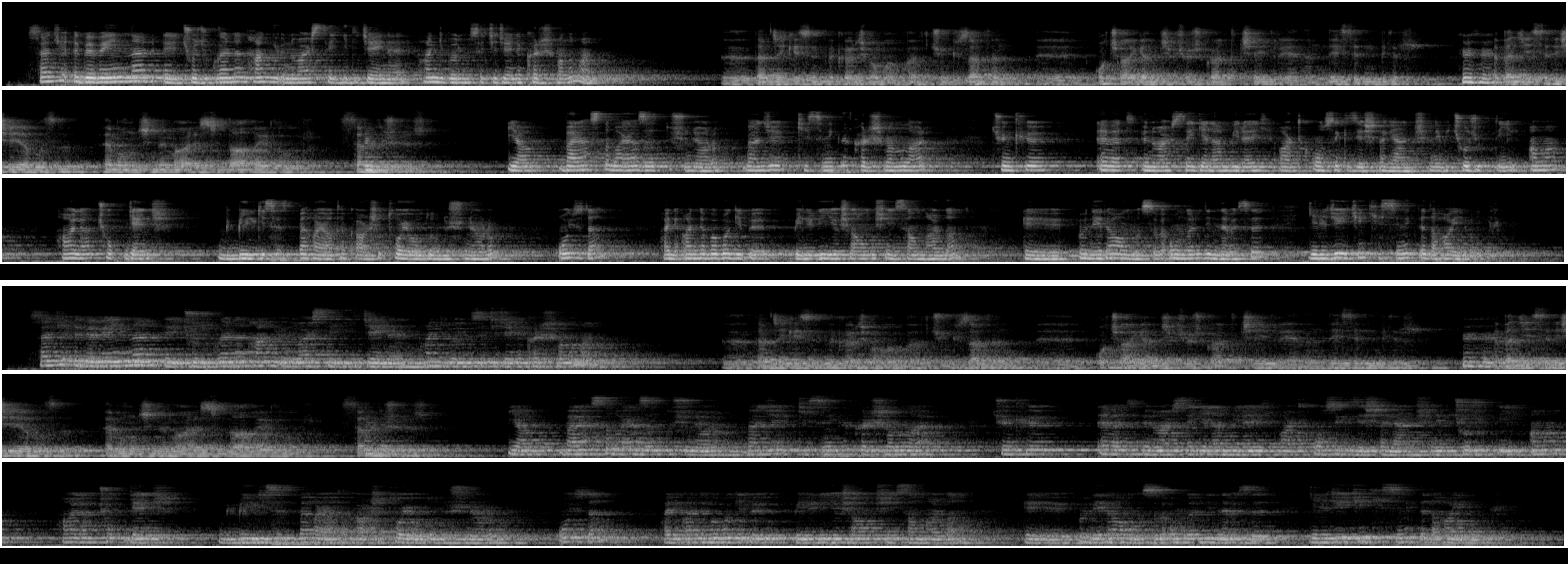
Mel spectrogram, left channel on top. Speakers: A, on the left; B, on the left.
A: Sence ebeveynler e, çocuklarının hangi üniversiteye gideceğine, hangi bölümü seçeceğine karışmalı mı?
B: Ee, Bence kesinlikle karışmamalılar. Çünkü zaten e, o çağa gelmiş bir çocuk artık şeydir yani hani ne istediğini bilir.
A: Hı hı.
B: Ve bence istediği şeyi yapması hem onun için hem ailesi için daha hayırlı olur. Sen
A: Hı
B: ne
A: hı.
B: düşünüyorsun?
A: Ya ben aslında bayağı zıt düşünüyorum. Bence kesinlikle
B: Hı hı.
A: karışmalılar. Çünkü evet üniversiteye gelen birey artık 18 yaşına gelmiş. Hani bir çocuk değil ama hala çok genç, bir bilgisiz
B: Hı hı.
A: ve hayata karşı toy olduğunu düşünüyorum. O yüzden hani anne baba gibi belirli yaşı almış insanlardan eee, öneri alması ve onları dinlemesi geleceği için kesinlikle daha iyi olur.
